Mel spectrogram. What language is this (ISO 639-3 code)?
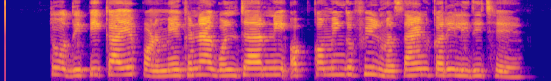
guj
